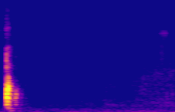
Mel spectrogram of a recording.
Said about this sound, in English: Rolling dice.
